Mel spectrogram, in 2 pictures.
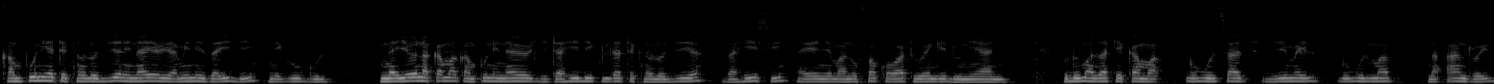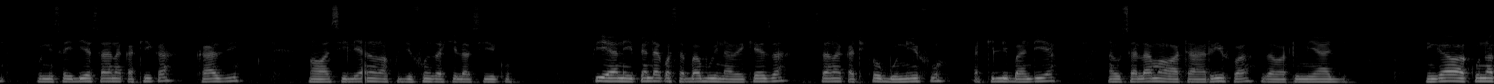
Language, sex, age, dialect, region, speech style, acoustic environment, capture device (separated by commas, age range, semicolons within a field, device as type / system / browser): Swahili, male, 18-24, Kenya - Nairobi Sheng-influenced, Kenya, relaxed, nature; construction, desktop / Windows / Chrome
